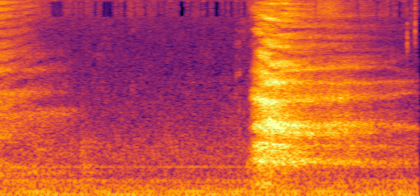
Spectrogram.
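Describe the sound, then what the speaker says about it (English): One deep breath is drawn in audibly and then let out slowly after a quiet pause, close and alone. "Let's do that right now"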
